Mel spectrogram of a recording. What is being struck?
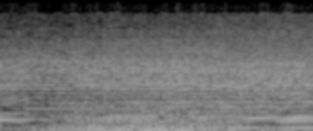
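Nothing is struck.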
